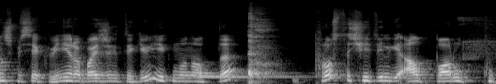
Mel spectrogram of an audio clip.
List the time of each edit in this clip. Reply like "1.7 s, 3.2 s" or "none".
none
